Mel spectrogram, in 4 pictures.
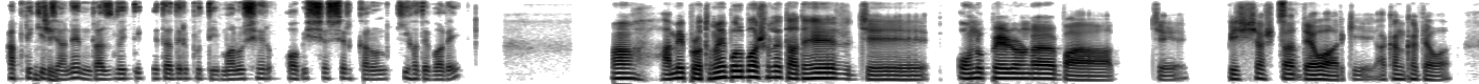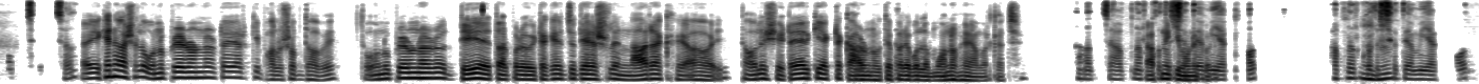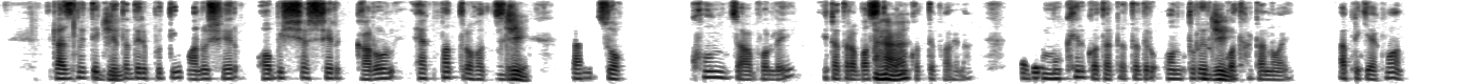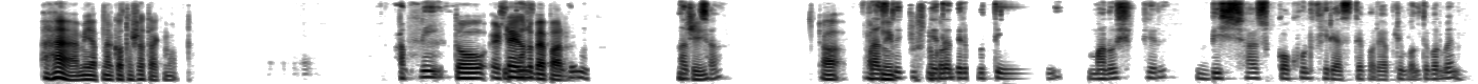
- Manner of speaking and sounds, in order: static; tapping; "আচ্ছা" said as "চ্ছা"; distorted speech; "আচ্ছা" said as "আচ্চা"; other background noise; lip smack
- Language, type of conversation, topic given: Bengali, unstructured, রাজনৈতিক নেতাদের প্রতি মানুষের অবিশ্বাসের কারণ কী হতে পারে?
